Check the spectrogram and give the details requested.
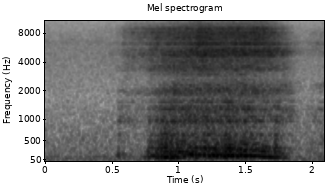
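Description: One long, low, rattling snore on an in-breath, lasting about a second, with quiet breathing before and after.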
